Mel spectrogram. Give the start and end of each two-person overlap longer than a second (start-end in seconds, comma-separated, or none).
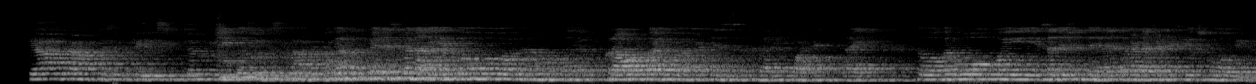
2.2-4.4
